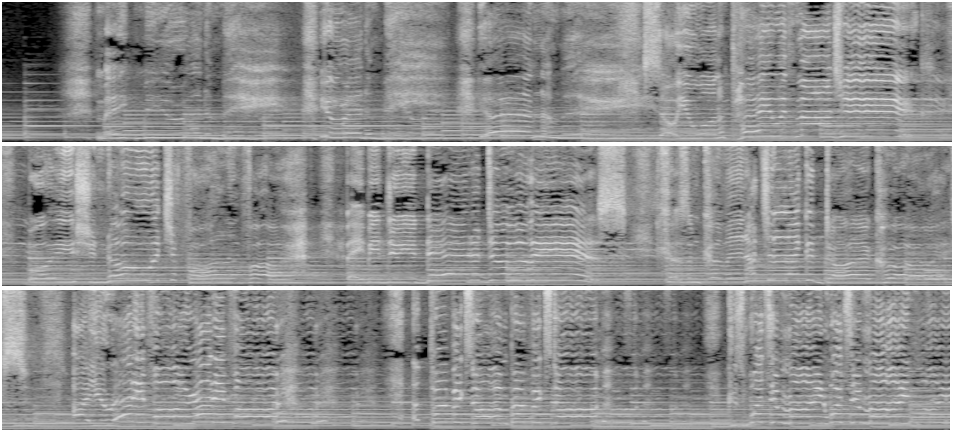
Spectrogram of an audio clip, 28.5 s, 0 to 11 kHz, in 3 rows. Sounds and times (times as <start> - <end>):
Music: 0.0 - 28.4.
